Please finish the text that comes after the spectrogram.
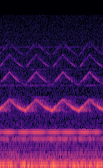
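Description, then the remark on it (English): The car alarm of a car next door wails steadily and loudly, its electronic pitch rising and falling in a quick repeating whoop about twice a second over a low rumble. “What is that noise? Next door's car alarm.”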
